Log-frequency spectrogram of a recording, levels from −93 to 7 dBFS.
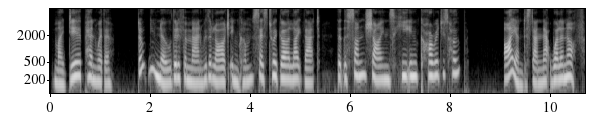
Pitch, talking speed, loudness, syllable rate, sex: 215 Hz, 180 wpm, -19 LUFS, 4.8 syllables/s, female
